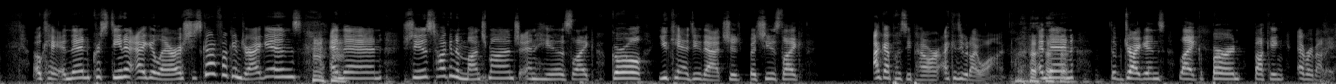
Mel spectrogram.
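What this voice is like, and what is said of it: Flamboyant Valley Girl-style voice. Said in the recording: “ridiculously flamboyant hairdresser ... That was a terrible impression. That was more Valley Girl.”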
